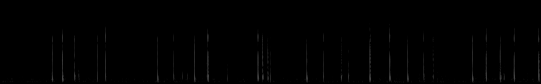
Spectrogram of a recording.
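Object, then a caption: Soft plastic squeeze tube tapped with fingernails. A small pink soft plastic lip balm squeeze tube, held in the hand, is scratched and tapped with long painted fingernails. Many sharp, bright clicks and scratches are heard, each dying away almost instantly, over a low steady hum.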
